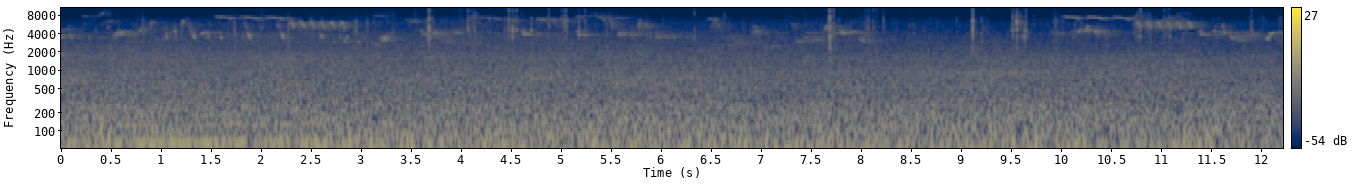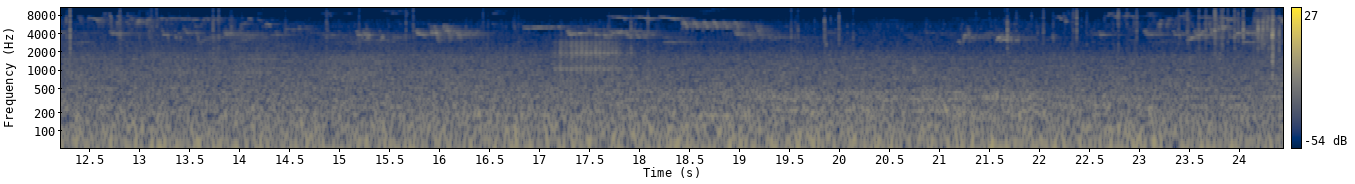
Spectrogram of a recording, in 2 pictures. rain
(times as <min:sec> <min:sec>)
0:03.0 0:05.5, 0:07.5 0:16.8, 0:19.4 0:24.4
